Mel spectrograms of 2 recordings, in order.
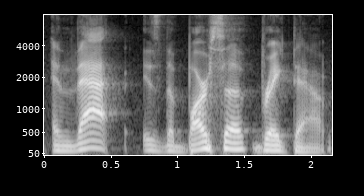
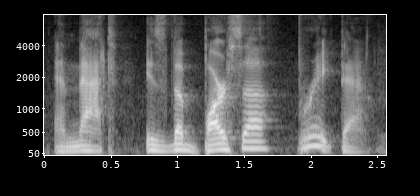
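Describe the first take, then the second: First: The voice stays steady without cracking. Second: The voice cracks while saying it.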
